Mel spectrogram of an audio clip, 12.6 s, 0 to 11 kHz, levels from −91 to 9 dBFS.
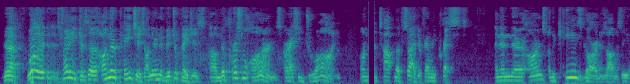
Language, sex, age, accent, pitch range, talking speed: English, male, 50-69, American, 115-170 Hz, 170 wpm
